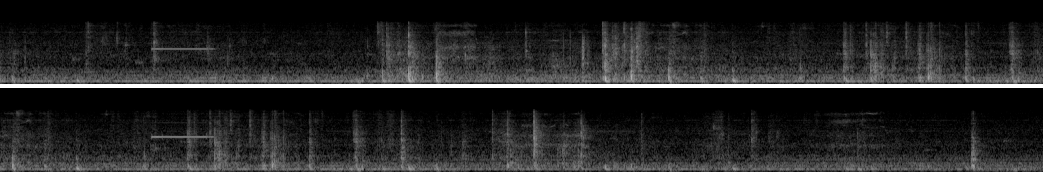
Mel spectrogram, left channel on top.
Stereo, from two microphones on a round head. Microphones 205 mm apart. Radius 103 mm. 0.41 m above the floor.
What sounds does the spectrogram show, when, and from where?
1.5 s a microwave: 30° right (ahead or behind)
